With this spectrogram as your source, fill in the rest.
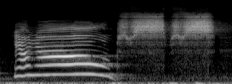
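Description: A cat gives one long, clear meow close by, followed by a breathy hiss-like exhalation broken into two parts.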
